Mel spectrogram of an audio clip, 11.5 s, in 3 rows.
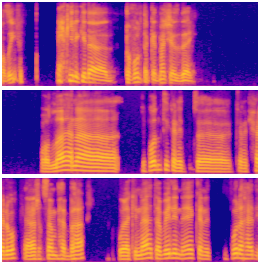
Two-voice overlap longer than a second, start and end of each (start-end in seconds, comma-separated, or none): none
